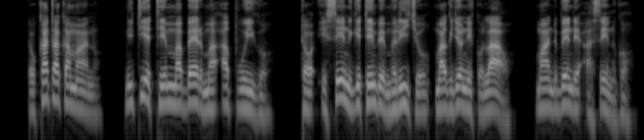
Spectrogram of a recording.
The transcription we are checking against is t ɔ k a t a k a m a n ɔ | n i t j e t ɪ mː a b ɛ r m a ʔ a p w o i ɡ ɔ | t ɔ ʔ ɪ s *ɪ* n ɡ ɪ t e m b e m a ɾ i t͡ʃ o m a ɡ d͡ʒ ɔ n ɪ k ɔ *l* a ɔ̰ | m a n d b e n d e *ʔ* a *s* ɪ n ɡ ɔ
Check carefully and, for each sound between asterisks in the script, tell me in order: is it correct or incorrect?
correct, correct, correct, correct

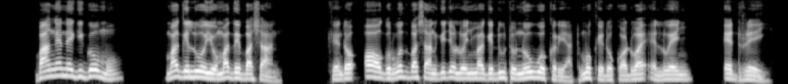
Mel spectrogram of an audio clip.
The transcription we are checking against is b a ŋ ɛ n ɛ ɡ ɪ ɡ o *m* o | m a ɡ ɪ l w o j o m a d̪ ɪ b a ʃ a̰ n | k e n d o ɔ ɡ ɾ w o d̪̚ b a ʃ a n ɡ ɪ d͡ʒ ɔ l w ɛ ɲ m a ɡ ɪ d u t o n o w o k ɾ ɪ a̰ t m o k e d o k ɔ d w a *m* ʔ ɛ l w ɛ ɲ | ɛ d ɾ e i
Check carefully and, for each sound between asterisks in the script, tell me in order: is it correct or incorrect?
correct, incorrect

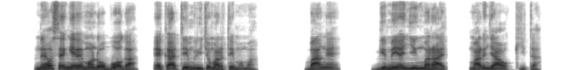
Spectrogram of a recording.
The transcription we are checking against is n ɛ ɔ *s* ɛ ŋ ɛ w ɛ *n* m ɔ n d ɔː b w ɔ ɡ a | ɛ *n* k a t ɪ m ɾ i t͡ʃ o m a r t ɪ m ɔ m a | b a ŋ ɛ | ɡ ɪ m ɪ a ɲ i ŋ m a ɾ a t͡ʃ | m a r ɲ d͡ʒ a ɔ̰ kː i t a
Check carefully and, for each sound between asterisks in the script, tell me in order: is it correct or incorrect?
correct, incorrect, incorrect

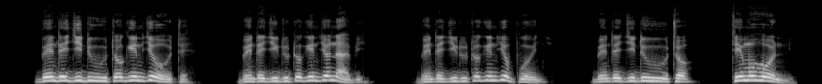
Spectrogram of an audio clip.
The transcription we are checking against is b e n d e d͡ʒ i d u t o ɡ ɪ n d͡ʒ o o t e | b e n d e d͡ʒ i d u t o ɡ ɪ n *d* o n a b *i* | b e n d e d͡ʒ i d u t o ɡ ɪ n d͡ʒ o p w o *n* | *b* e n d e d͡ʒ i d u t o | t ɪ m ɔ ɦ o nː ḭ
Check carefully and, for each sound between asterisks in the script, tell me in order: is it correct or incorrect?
incorrect, correct, incorrect, correct

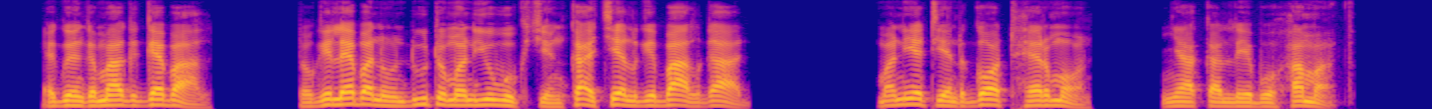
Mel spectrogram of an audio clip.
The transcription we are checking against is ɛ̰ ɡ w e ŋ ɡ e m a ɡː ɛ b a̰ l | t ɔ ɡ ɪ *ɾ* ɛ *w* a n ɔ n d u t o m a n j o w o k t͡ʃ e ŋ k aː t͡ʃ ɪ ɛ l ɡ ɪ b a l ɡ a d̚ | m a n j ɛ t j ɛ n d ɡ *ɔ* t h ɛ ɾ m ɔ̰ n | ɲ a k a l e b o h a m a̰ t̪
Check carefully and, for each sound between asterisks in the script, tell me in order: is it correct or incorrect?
incorrect, incorrect, correct

